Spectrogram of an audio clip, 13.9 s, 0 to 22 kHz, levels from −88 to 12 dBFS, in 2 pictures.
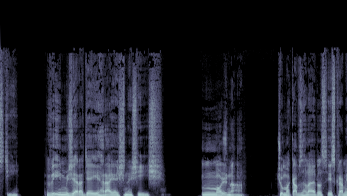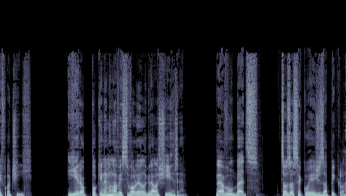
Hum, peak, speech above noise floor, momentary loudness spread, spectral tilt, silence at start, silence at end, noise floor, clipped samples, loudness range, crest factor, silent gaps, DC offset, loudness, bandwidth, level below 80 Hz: none; 0 dBFS; 60 dB; 11 LU; -5 dB/octave; 0 s; 0 s; -77 dBFS; under 0.1%; 2 LU; 18 dB; 0.45-0.82 s, 3.48-3.92 s, 7.71-8.17 s, 10.93-11.18 s; under 0.1%; -17 LUFS; 17 kHz; -42 dBFS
